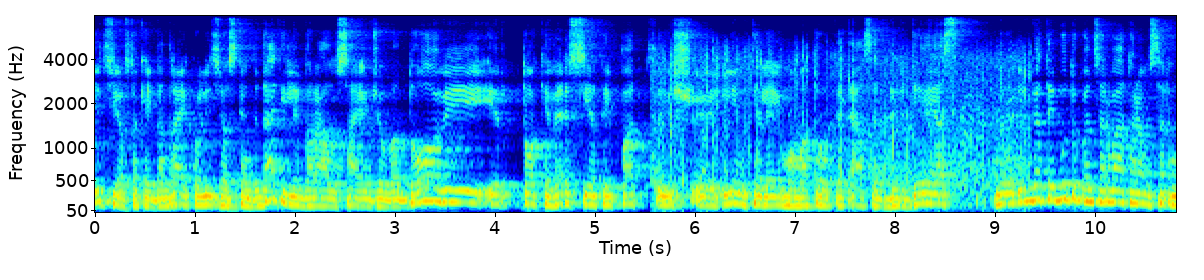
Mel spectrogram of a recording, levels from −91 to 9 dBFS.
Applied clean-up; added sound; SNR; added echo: none; Livestock, farm animals, working animals; 16 dB; reverberation time 0.7 s.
